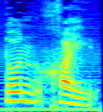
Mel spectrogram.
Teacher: یہاں اظہار کریں گے، تن کو کلیئر پڑھیں گے کیونکہ حروف حلقیہ میں سے خا آ رہا ہے ، تن خی، اوکے۔ پھر ہے اوروم میم مش، ادغام شفوی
